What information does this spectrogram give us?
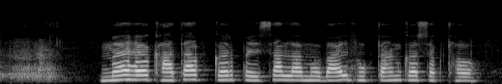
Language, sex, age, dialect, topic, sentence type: Chhattisgarhi, female, 36-40, Northern/Bhandar, banking, question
